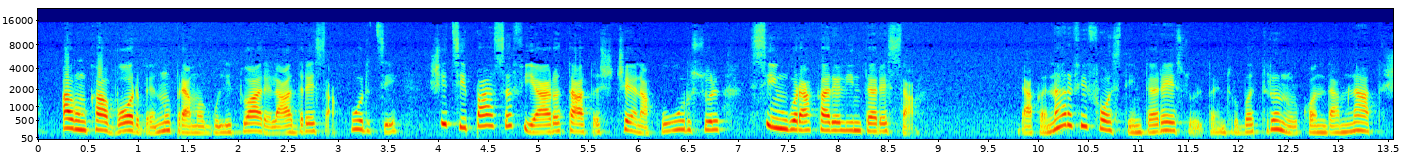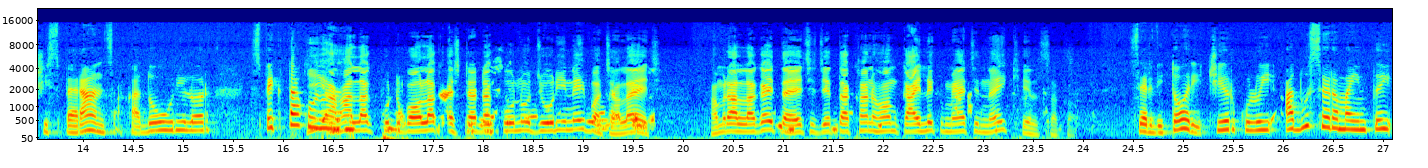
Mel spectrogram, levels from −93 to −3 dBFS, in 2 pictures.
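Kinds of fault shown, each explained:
Video or display buzz: throughout the clip, a 60 Hz buzz with hash above it sits about 35 dB below the speech. It follows the picture's field rate, so a screen or video cable is coupling its signal into the audio path.
Echo leak: at 16.51 s, 18.09 to 18.55 s, 19.03 to 19.24 s and 21.68 s, a delayed copy of the speech returns about 220 ms late, from about 5 to about 20 dB down. The likely cause is a loudspeaker-side echo canceller leaving residue that was sent back.
Speech suppressed in double talk: from 16.58 to 19.76 s, 20.8 to 21.56 s and 21.87 to 23.74 s the speech dips and breaks up, dropping by up to about 30 dB. This is likely an echo canceller turning down overlapping talk it could not separate from echo.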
